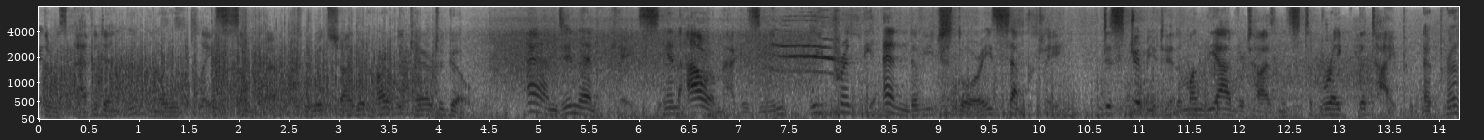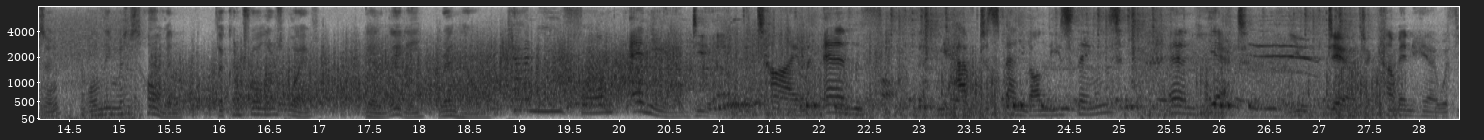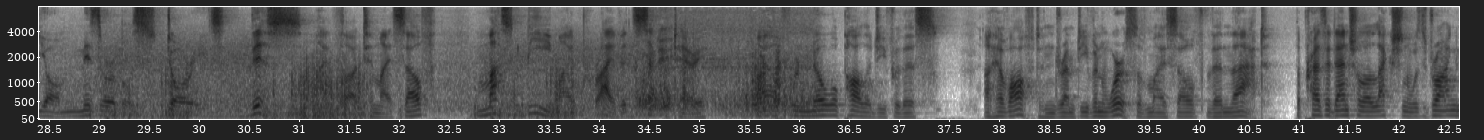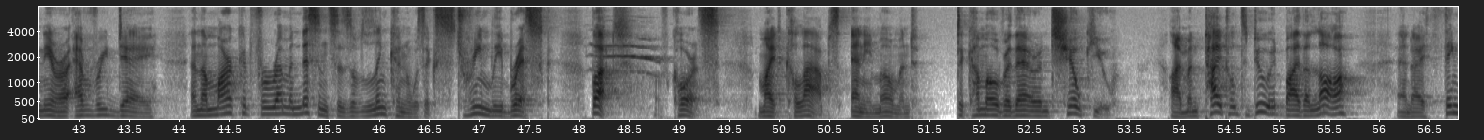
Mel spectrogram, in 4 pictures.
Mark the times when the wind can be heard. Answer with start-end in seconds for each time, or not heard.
0.0-36.2.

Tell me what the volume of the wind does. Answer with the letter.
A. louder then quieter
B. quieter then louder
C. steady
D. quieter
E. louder
C.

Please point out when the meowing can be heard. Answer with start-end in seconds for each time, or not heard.
7.2-8.1, 26.2-27.1, 48.0-48.9.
